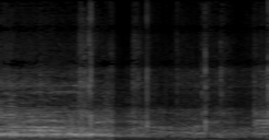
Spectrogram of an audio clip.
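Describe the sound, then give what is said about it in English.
Prerecorded studio audience cheering played during a battle rap show: a loud, dense crowd roar that cuts off abruptly partway through, leaving quieter noise with a few short bursts. “Man, the studio audience loves that. The studio audience love my shit. Yeah. I recorded that earlier.”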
